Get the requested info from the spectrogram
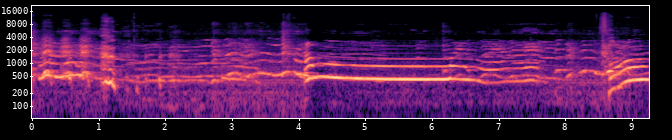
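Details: Siberian Husky, a pet dog indoors, howling while watching dog videos: short yips at first, then long steady sustained howl notes with rich overtones, rising and falling slightly, a sharp yelp near the end.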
